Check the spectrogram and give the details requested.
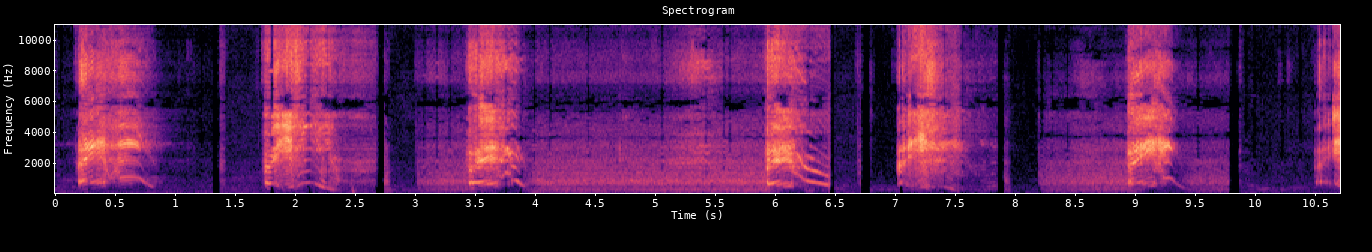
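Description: A run of six sharp, high sneezes, some with a squeaky voiced ending, separated by short pauses. Repeated sneezing.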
